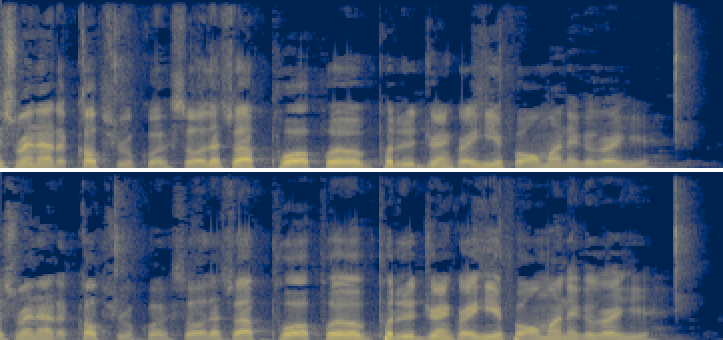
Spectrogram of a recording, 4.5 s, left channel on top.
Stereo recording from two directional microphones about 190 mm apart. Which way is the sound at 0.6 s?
15° left (ahead or behind).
